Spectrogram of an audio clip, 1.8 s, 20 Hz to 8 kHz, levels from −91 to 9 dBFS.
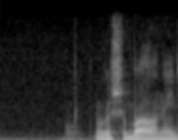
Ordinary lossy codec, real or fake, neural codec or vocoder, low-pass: Opus, 64 kbps; real; none; 7.2 kHz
